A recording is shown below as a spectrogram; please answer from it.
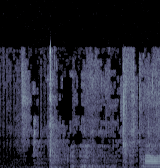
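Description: Quiet room tone with a few faint, irregular handling noises. A woman's voice begins near the end.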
